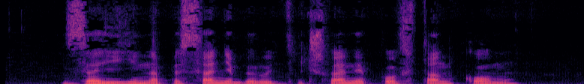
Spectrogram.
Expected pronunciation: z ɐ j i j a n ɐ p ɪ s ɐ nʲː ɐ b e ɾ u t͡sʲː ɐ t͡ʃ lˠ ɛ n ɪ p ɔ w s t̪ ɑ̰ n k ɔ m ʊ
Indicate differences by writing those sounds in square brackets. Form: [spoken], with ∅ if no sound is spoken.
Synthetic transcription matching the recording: z ɐ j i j [i] n ɐ p ɪ s [ɑ] nʲː ɐ b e ɾ u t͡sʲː ɐ t͡ʃ lˠ ɛ n ɪ p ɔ w s t̪ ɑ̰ n k ɔ m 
